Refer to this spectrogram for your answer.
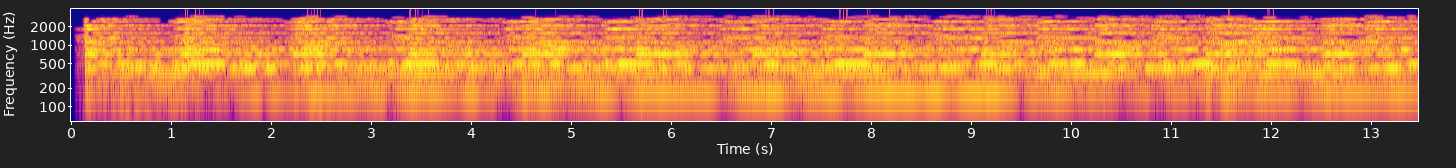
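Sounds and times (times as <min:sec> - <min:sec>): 
church bells in Lenzkirch: 0:00.0 - 0:13.4.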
